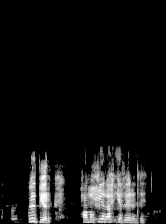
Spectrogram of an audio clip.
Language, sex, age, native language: Icelandic, male, 13, Icelandic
